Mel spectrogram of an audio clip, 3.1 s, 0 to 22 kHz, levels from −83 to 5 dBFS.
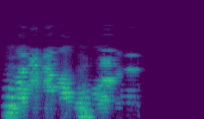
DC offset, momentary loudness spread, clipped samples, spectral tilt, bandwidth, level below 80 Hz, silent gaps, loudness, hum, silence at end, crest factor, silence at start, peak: under 0.1%; 15 LU; under 0.1%; -6.5 dB/octave; 9.6 kHz; -44 dBFS; none; -25 LUFS; none; 0.95 s; 18 dB; 0.05 s; -10 dBFS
